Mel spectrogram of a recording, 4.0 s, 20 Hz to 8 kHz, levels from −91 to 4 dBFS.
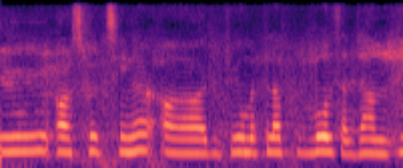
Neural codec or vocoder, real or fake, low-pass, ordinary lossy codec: codec, 16 kHz in and 24 kHz out, 0.9 kbps, LongCat-Audio-Codec, fine tuned four codebook decoder; fake; 7.2 kHz; none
